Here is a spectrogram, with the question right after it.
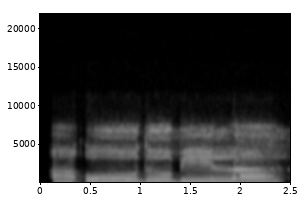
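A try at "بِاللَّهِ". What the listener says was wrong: Nggak boleh panjang Ustazah. Billahi. Ba-nya yang nggak boleh panjang. Ba-nya dimasukkan ke huruf lam. Billahi. Tapi panjangnya di lam yang kedua. Billahi.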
